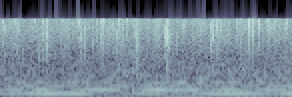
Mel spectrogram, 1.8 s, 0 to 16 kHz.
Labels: {"label": "biophony, midshipman", "recorder": "SoundTrap 500"}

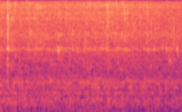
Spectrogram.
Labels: {"label": "ambient", "recorder": "HydroMoth"}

